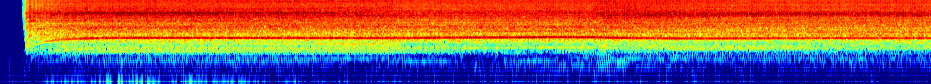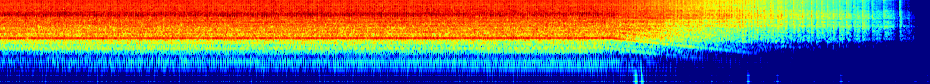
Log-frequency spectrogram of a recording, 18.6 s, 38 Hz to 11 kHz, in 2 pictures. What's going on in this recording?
04-5 Straightforward Saw
CZ, Czech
